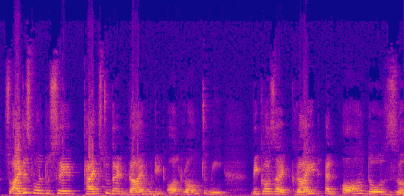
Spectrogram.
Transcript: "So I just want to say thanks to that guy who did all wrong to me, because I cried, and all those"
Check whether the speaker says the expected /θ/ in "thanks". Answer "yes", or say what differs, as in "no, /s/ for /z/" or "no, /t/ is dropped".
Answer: no, /t/ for /θ/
